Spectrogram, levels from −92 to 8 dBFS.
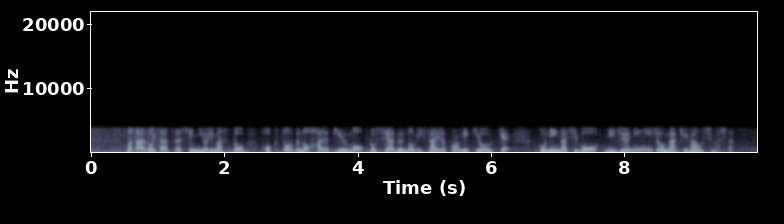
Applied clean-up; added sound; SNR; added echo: none; none; none; none.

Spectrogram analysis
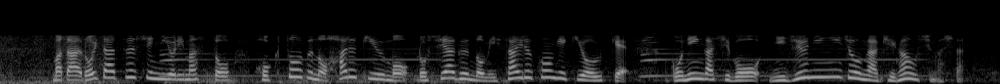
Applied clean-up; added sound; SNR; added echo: none; Wind instrument, woodwind instrument; 20 dB; none.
